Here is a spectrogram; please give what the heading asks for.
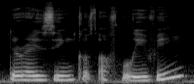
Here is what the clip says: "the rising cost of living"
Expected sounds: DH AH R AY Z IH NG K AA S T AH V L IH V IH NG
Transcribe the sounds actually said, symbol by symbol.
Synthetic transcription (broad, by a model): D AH R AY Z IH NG K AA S AH F L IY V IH NG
